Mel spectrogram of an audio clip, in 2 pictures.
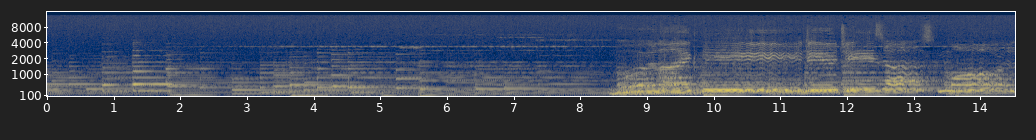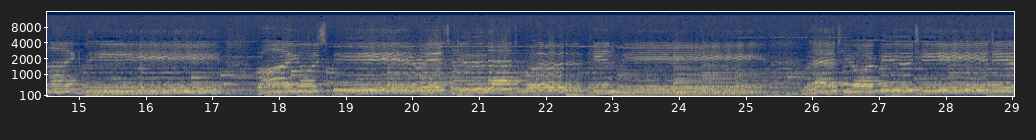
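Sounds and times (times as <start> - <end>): keyboard chords: 0.0 - 29.0
person singing with vibrato: 8.4 - 29.0.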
